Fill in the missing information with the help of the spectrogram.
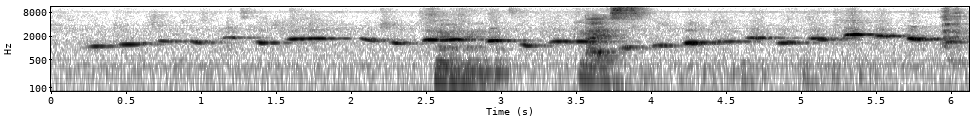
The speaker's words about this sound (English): Y'all should just start a whistle band. Yeah, obviously. There you go. That sounds great.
